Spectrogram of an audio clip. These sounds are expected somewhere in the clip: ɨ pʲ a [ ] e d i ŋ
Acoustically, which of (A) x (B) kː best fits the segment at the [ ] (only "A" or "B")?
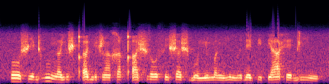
A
